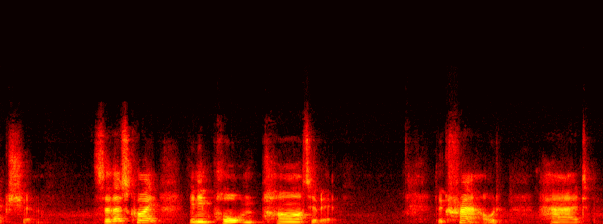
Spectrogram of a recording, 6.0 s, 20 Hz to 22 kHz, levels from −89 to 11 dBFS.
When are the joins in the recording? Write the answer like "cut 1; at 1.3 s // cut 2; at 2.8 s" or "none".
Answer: cut 1; at 4.3 s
